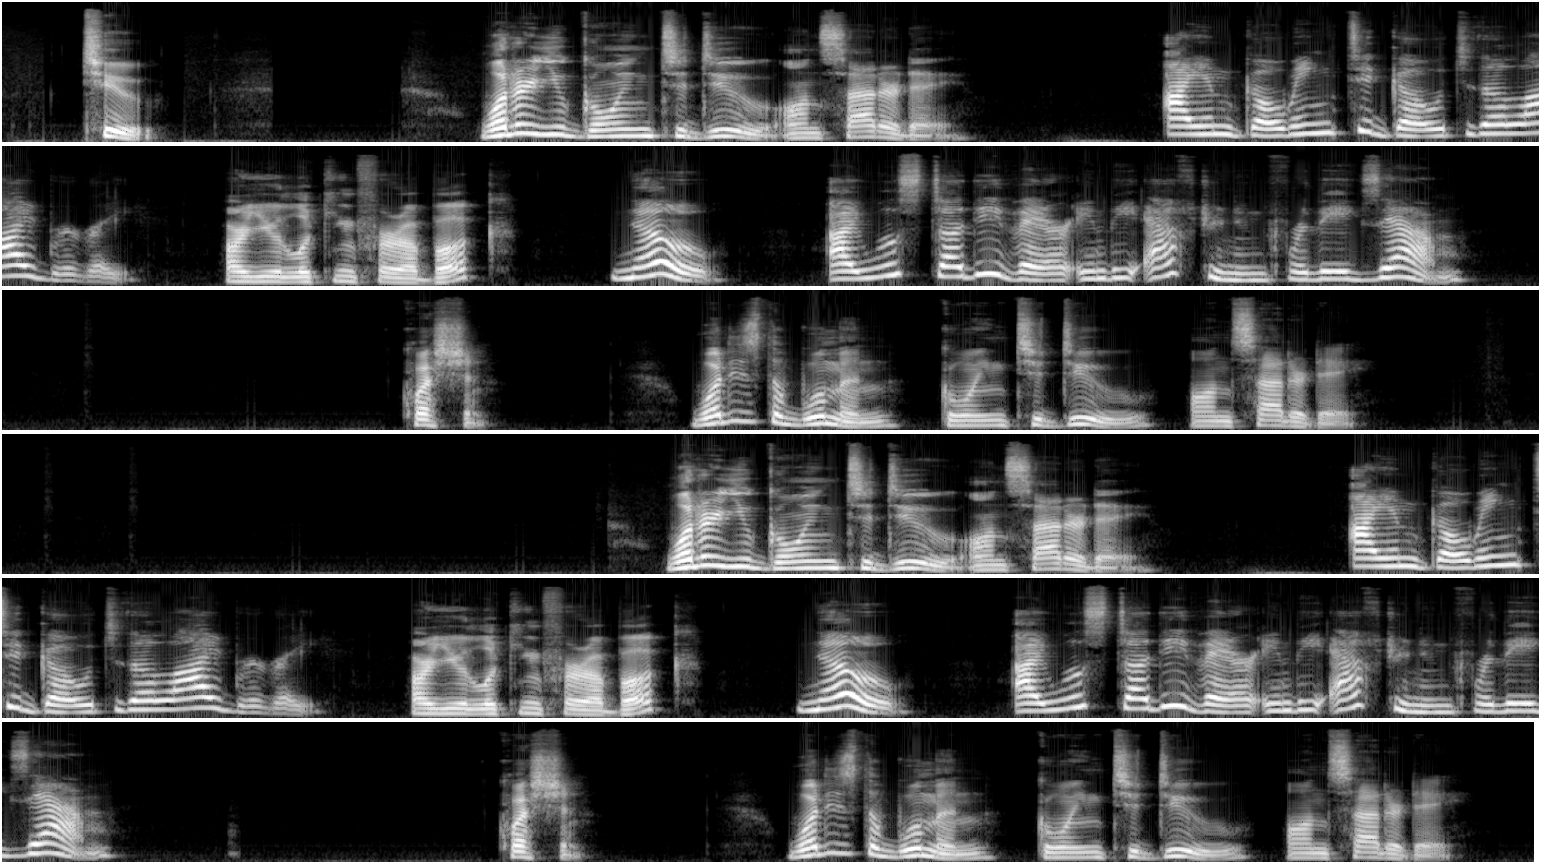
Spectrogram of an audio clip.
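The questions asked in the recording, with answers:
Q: What is the woman going to do on Saturday?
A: Study for the exam at the library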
